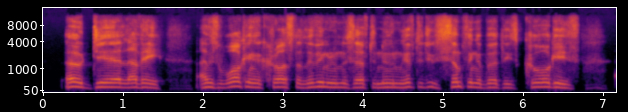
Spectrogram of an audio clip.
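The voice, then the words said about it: Impression of Thurston Howell III. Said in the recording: “Jim Backus playing Thurston Howell III on Gilligan's Island.”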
